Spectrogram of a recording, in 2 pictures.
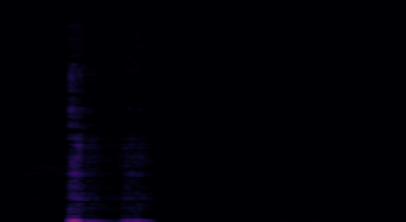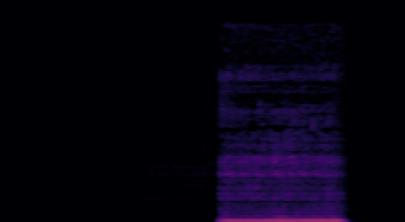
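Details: Sleeping Cane Corso snoring: a short, low, rasping snore with a brief break, then after about three seconds of quiet a longer, steady, droning low snore lasting about a second, in a quiet indoor setting.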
